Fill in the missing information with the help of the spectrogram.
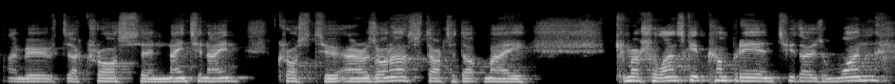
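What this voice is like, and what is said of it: Scottish accent. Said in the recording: “you can tell by the accent, I'm originally from Edinburgh, Scotland.”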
